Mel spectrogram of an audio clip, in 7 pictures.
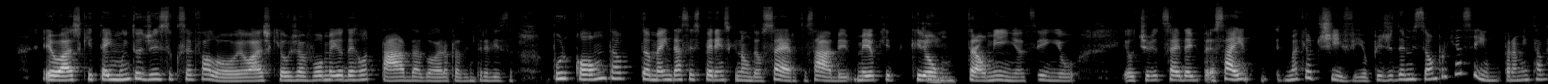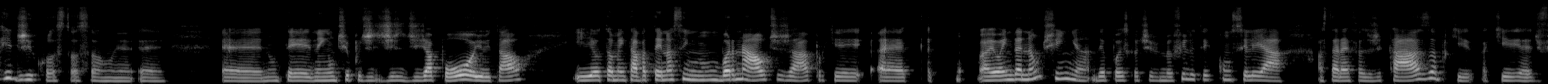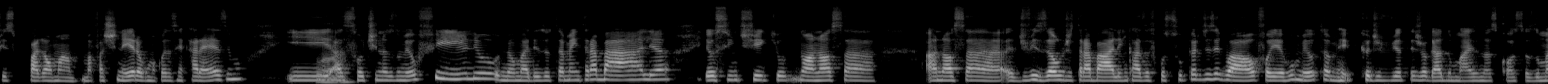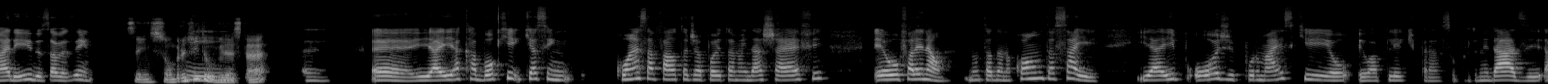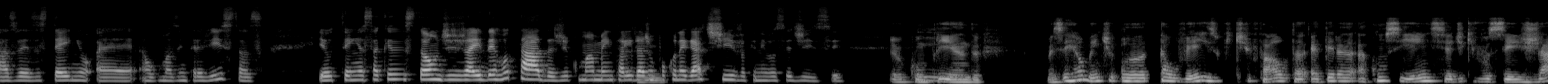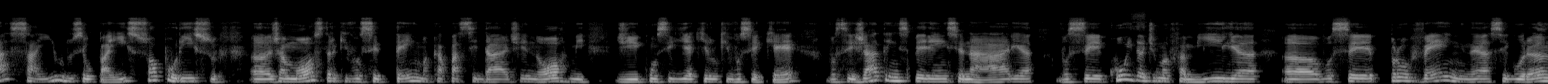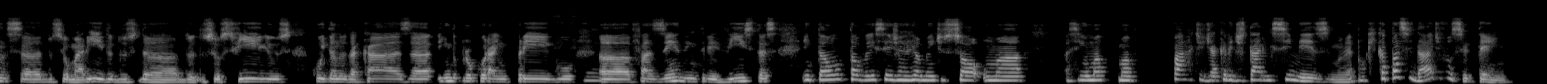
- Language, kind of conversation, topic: Portuguese, advice, Como lidar com a insegurança antes de uma entrevista de emprego?
- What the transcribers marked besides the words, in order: in English: "burnout"; chuckle; other background noise; tapping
